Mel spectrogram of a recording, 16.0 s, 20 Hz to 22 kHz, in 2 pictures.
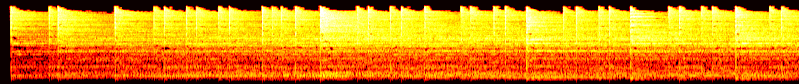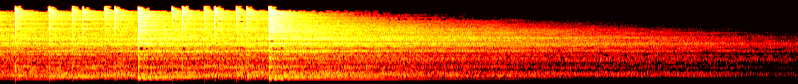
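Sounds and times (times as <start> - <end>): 
medium ride cymbal: 0.1 - 12.2.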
